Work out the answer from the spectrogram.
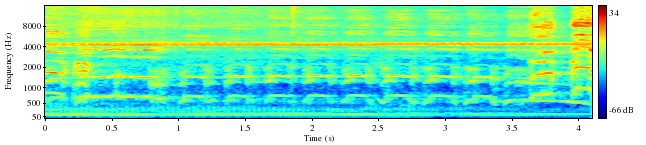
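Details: Kukuak Balenggek rooster, ornamental chicken native to Solok, West Sumatra, at a practice contest. A fast, evenly spaced chain of about a dozen arched crow syllables descends in steps, with other crows and a low rumble behind.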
